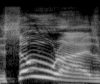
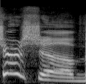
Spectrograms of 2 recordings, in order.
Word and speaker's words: Saoirse: And when they say, so rise, Ronan, I say, whoa now, I'll start moaning if you don't pronounce it right. It's Saoirse, baby. Say it all night.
